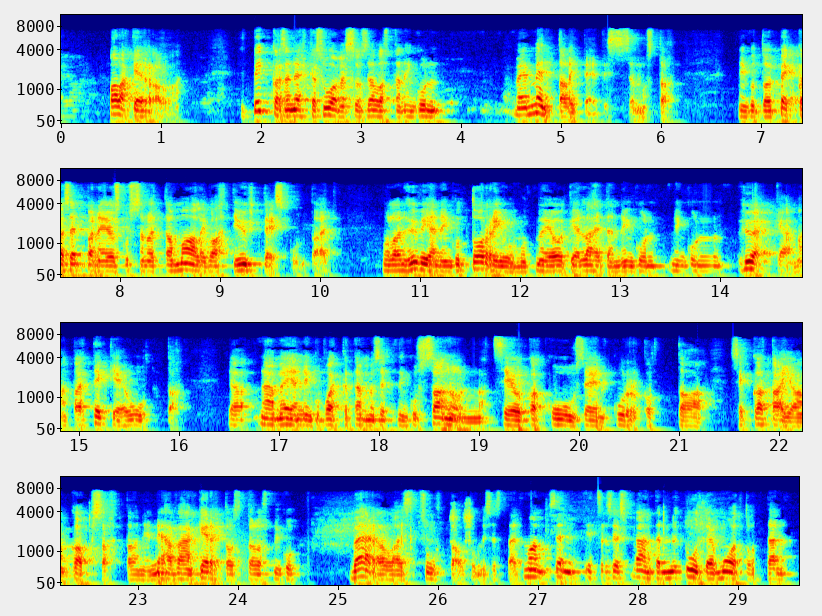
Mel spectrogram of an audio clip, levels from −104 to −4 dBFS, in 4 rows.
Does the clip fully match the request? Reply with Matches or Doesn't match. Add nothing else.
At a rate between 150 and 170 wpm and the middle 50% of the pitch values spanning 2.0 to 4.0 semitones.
Doesn't match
